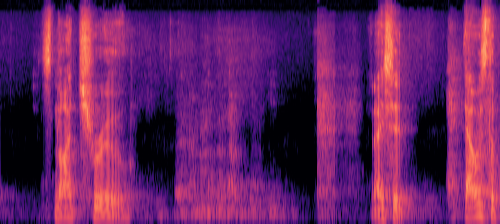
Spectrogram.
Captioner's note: laughter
